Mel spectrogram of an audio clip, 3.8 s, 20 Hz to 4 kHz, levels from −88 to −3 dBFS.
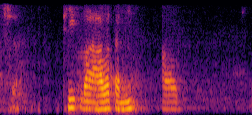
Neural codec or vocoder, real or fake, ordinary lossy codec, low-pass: none; real; AAC, 16 kbps; 3.6 kHz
